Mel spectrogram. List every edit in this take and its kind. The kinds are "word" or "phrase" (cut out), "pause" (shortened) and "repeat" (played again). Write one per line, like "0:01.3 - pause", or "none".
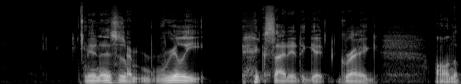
0:01.3 - word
